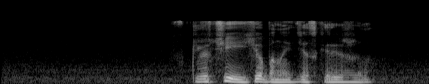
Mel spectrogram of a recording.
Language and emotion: Russian, angry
